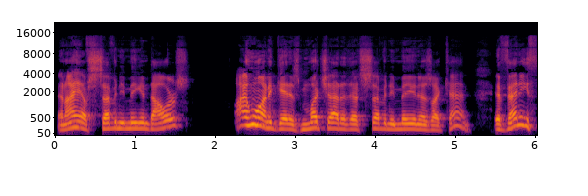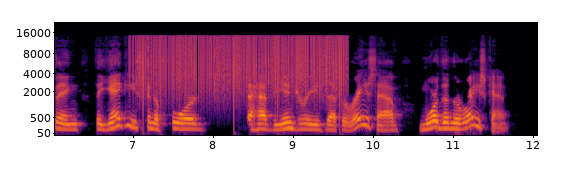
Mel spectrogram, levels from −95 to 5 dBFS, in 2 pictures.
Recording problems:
crackling; loud; from 7 to 9.5 s; 2 dB below the speech

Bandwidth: 14.5 kHz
